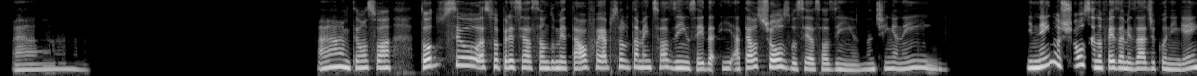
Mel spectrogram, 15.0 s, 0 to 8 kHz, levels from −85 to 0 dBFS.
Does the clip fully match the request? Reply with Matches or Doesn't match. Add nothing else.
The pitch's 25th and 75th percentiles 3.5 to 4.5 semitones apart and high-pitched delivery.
Matches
